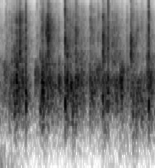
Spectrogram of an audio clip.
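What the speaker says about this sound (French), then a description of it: "J'aimerais que tous ici, on applaudit pour M. Tidjian Thiam" Crowd at a PDCI-RDA political party office inauguration applauding, a brief burst of loud, close clapping with uneven surges that cuts off abruptly.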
